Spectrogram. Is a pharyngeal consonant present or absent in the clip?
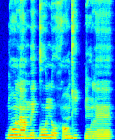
absent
